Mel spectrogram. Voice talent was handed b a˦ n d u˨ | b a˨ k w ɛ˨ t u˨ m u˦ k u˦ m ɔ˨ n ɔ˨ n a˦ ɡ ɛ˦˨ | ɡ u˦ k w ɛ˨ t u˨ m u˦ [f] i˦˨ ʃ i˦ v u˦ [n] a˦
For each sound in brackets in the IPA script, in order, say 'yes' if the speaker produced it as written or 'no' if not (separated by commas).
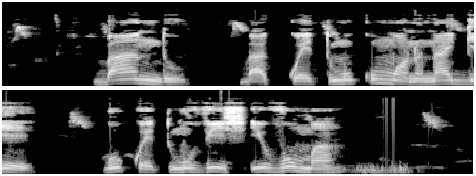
no, no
